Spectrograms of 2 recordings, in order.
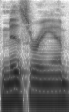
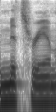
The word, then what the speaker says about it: Mitzrayim: of he Noah's grandsons it looks like misery em but it's actually mitzrayim I think is more the Hebrew pronunciation of that but anytime you see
